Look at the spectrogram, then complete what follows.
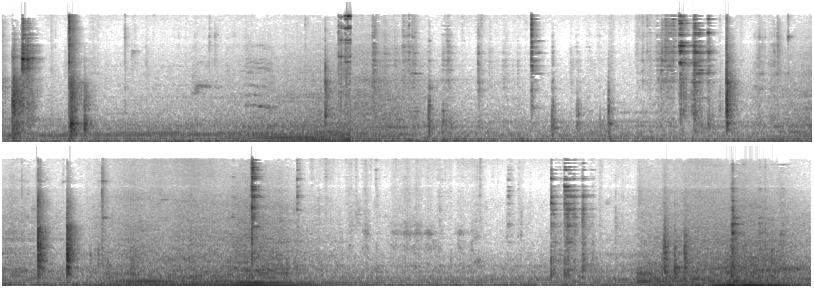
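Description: Scattered metal clicks and clinks of a steel hex key and loose bolts against an aluminium motorcycle crankcase as its bolts are taken out. A low rumble swells twice in the background, near the middle and near the end.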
